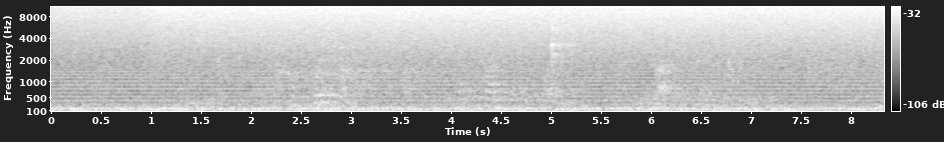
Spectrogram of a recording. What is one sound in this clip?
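A woman's footsteps cross a wooden floor.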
